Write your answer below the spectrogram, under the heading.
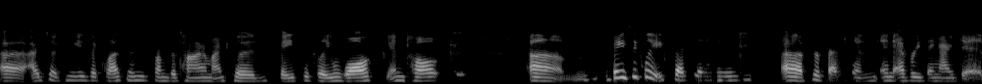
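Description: At a moderate pace, a woman with an American accent speaks in a normal speaking voice, fairly low in pitch with ordinary pitch variation. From US South, Arkansas. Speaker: microbiologist. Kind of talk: interview testimony.

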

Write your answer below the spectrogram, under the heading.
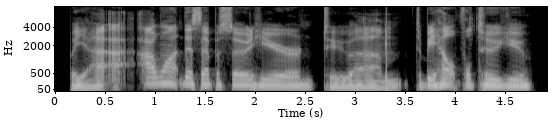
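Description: A man with a Southern US accent, medium in pitch with ordinary pitch variation, in dry, close sound with no echo. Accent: Southern US, noticeable country. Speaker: union shop steward. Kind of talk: tutorial. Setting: pre-recorded episode.

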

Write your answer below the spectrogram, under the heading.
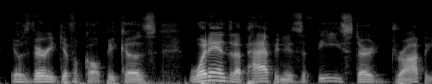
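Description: A man with a Canadian accent speaks at a fairly quick pace, in a plain, everyday voice. Pitch variation is ordinary, and the recording is very clean with a silent background. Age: 60s. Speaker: clothing store owner. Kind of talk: interview.

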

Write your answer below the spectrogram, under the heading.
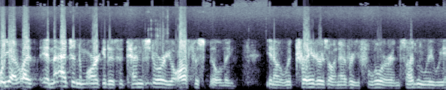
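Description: Over noticeable background noise, a man speaks at a very fast pace in a fairly high pitch with ordinary pitch variation. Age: 70s. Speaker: journalist and author. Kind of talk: interview on politics and economy.

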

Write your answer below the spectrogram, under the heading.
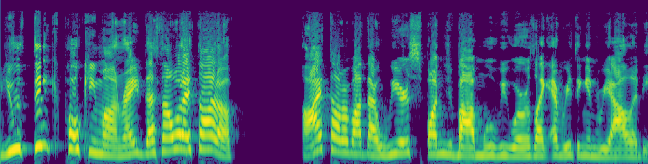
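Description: Raised and projected, a woman's bright, sharp voice moves at a fairly quick pace with very wide pitch swings. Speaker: podcast host. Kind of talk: casual chat.

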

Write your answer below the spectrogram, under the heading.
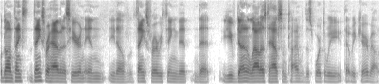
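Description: In a very clean recording with a silent background, a man with a fairly low pitch speaks at a fairly quick pace in a monotone, flat intonation, with hardly any pauses. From Texas, Fort Worth. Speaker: hospital executive. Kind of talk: casual interview chat.

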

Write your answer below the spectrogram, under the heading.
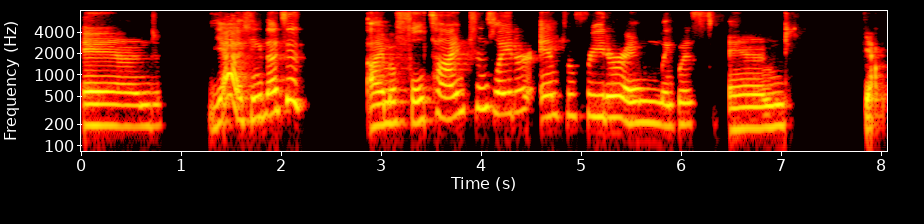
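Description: A woman with a Portuguese accent speaks very slowly, with long, frequent pauses, lively intonation, a fairly high pitch and a dark, mellow tone. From Brazil. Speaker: translator and linguist, fellowship recipient. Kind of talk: casual interview conversation.

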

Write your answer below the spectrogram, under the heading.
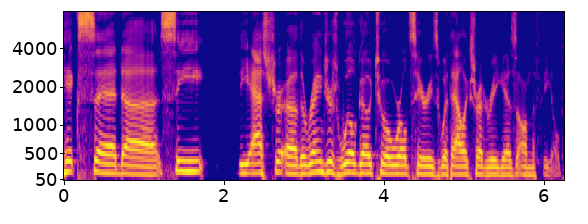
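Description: This man has an unremarkable speaking voice, fairly high in pitch. He talks at a moderate pace with fairly even intonation. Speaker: sports radio contributor. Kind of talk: casual chat. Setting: studio.

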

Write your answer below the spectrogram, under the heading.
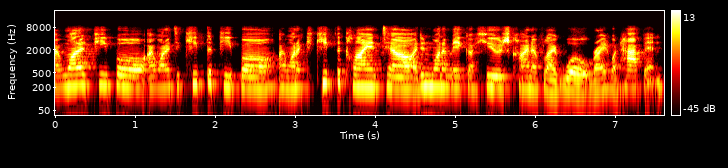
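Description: A woman talks in an ordinary speaking voice at medium pitch with fairly even intonation. Her pace is moderate with hardly any pauses. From Canada, Vancouver. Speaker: natural medicine practitioner and business owner. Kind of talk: interview.

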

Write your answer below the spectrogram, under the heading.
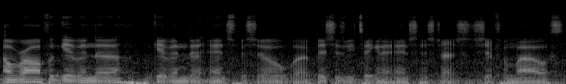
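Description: Over noticeable background noise, a man speaks at a moderate pace with a very deep, low voice and fairly even intonation. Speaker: podcast host. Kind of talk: casual banter.

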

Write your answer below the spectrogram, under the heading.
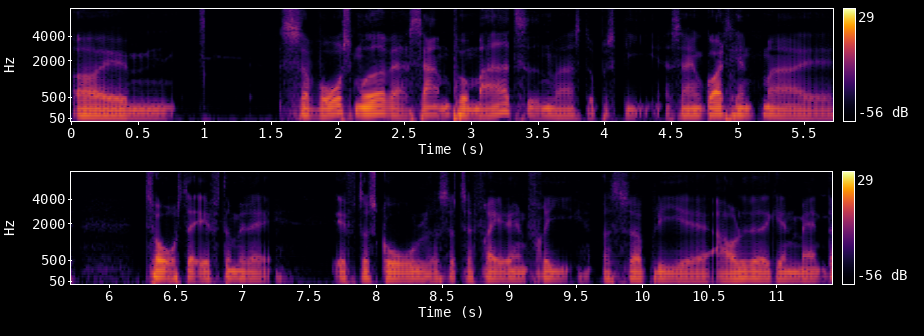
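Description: This man speaks at a fairly low pitch and a moderate pace, with ordinary pitch variation and a dark, mellow tone. The sound is dry and close, with no echo. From Copenhagen, Denmark. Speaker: former pro freeskier, ski federation staffer. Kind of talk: casual interview. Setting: at home.

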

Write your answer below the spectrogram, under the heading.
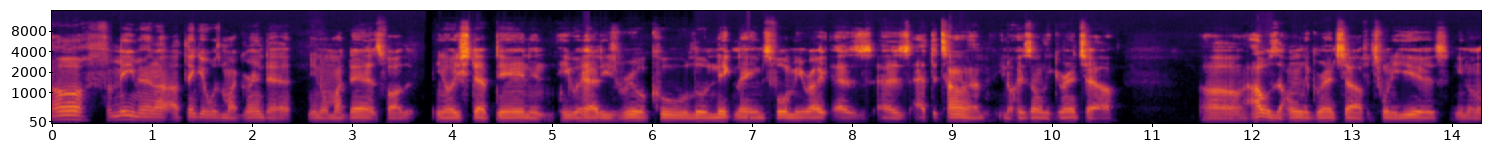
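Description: Over a quiet background, a man with a Southern US accent speaks at a moderate pace in a very deep, low pitch with monotone, flat intonation. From Mississippi, US South. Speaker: guest, father. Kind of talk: casual chat.

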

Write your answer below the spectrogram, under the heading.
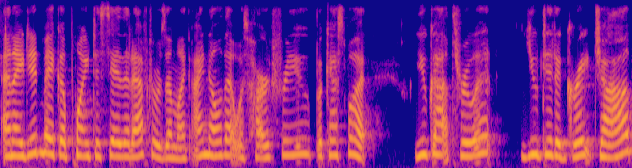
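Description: A woman's high-pitched voice with fairly even intonation, in an Upper Midwest accent. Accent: Upper Midwest American. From Michigan, US. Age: 40s. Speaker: web agency owner. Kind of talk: interview.

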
